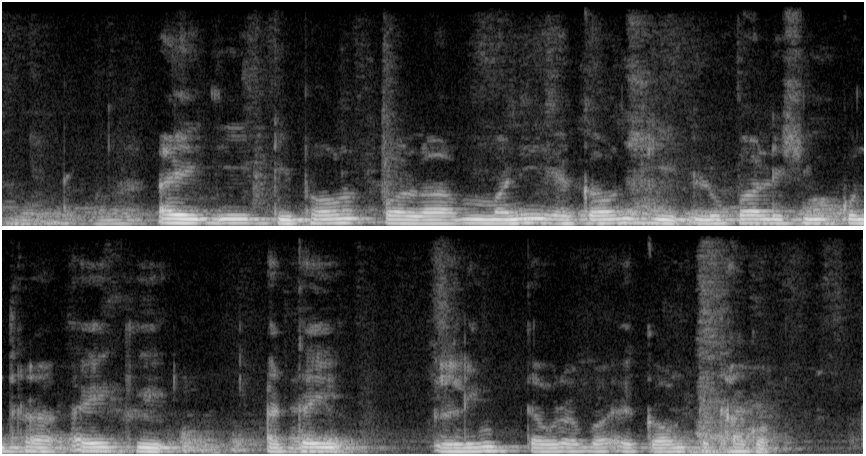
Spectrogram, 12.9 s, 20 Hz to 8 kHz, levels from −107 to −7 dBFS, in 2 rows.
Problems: background sounds at intervals, background conversations at intervals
